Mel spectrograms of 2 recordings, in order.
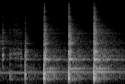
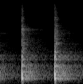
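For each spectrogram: First: clutch piston fully seated in transmission case. Second: transmission clutch piston not yet fully seated.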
